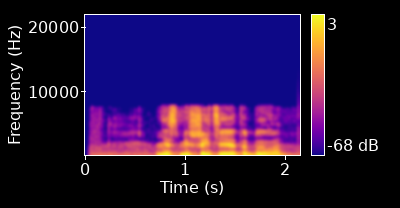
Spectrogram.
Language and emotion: Russian, positive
